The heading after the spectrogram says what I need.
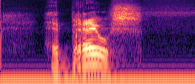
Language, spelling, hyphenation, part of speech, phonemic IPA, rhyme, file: Dutch, Hebreeuws, He‧breeuws, proper noun / adjective, /ɦeːˈbreːu̯s/, -eːu̯s, Nl-Hebreeuws.ogg
- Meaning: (proper noun) Hebrew (Semitic language, official language of Israel); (adjective) Hebrew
